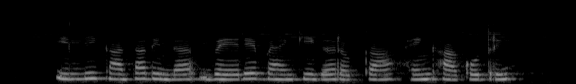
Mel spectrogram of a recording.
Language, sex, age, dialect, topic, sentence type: Kannada, female, 25-30, Dharwad Kannada, banking, question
